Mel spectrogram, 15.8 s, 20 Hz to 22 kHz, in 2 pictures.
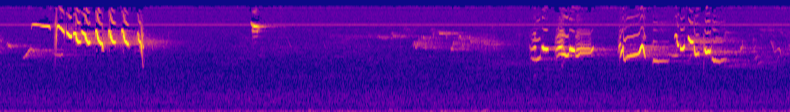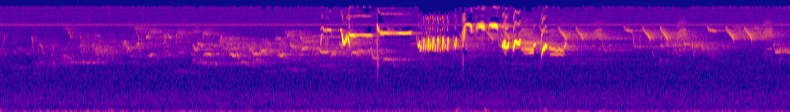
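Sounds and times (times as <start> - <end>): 
bird chirping and trilling: 0.4 - 1.5, 5.3 - 7.4, 9.4 - 15.7.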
